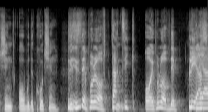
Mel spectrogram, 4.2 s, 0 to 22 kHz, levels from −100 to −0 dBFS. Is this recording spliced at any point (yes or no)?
yes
